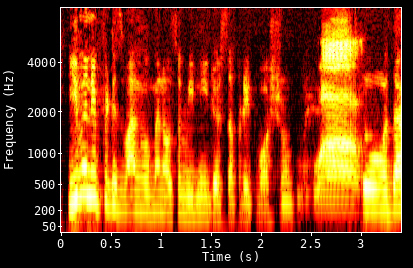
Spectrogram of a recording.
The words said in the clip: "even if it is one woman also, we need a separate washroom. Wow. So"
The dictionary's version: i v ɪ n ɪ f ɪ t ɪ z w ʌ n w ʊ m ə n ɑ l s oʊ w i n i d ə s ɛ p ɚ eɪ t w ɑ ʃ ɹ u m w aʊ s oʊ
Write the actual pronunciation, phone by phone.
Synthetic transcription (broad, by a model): i v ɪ n ɪ f ɪ t ɪ z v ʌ n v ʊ m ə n ɑ l s oʊ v i n i d ə s ɛ p ɚ eɪ t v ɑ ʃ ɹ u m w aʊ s oʊ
